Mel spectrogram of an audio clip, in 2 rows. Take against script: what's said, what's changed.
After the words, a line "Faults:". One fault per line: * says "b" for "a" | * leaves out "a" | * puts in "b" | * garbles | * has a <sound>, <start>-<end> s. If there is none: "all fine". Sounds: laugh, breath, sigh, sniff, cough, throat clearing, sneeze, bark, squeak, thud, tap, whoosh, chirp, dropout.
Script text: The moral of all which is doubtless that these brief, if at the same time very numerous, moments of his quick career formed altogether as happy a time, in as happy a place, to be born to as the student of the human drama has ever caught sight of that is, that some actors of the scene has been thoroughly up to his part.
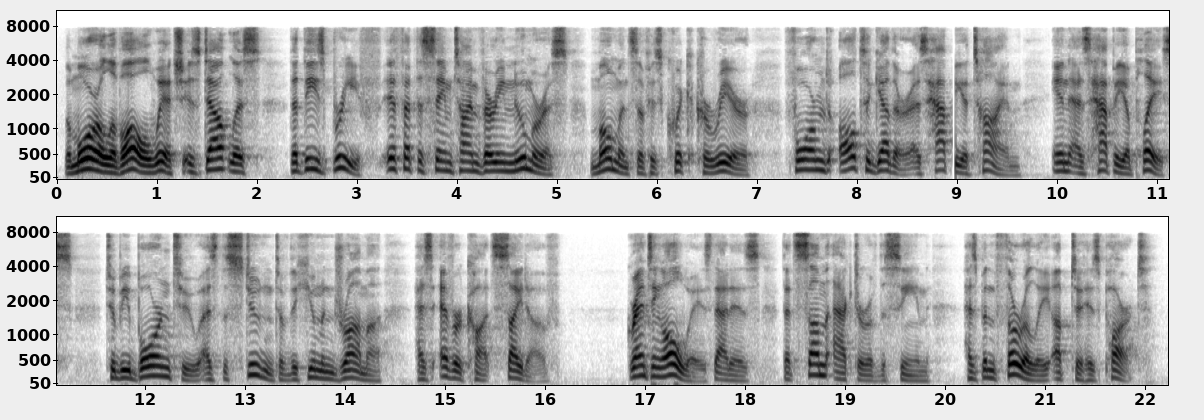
The moral of all which is doubtless that these brief, if at the same time very numerous, moments of his quick career formed altogether as happy a time, in as happy a place, to be born to as the student of the human drama has ever caught sight of granting always, that is, that some actor of the scene has been thoroughly up to his part.
Faults:
* has a dropout, 8.9-9.0 s
* puts in "granting always"
* says "actor" for "actors"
